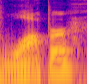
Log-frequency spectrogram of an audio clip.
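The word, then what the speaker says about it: WOPR: be hurt or not because the way you pronounce that computer's name if I remember now was Whopper, right?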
